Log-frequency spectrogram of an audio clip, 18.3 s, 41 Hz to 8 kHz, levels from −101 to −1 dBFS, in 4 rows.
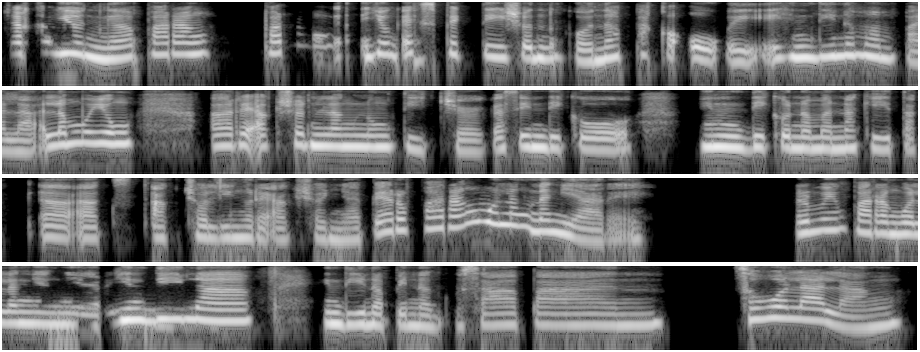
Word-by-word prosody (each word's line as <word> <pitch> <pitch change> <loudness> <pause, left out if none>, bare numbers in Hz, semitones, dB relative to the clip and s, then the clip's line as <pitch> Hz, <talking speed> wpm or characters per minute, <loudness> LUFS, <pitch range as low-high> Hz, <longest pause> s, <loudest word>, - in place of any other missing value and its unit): At 315 0 +2
saka - - -11
yun 315 -5 +6
nga 240 +1 0
parang 310 +1 0 0.2
parang 410 +10 -5 0.2
yung 295 +1 +2
expectation 245 -1 +2
ko 205 -5 -5
napaka-OA, 235 -3 -1
eh, 190 +5 -3
hindi 250 +2 +4
naman 270 -5 +2
pala. 175 -6 -5
Alam 265 +5 +2
mo - - +1
yung, 280 0 +3 0.4
ah, 245 - +1
reaksyon 250 0 +2
lang 235 0 +4
nung 230 0 +3
teacher 180 -5 -4
kasi 220 +3 0
hindi 215 -2 +1
ko 195 +2 -3 0.3
hindi 230 -1 +5
ko 225 0 -2
naman 205 -1 +1
nakita 205 -2 -4
k - - -66 0.2
ah, 185 -1 -2
aks - - -8
actually 190 0 -3
yung 195 -1 -3
reaksyon 175 0 -6
niya 170 - -7
pero 285 +5 0
parang 350 +5 -1
walang 430 -8 +3
nangyari. 225 - 0 0.8
Alam 260 +1 0
mo - - -1
yung 330 - -13
parang 255 -2 +1
walang 230 -2 +2
nangyari? 210 -3 -2
Hindi 275 +1 +6
na 260 -1 +4 0.4
hindi 215 -1 +2
na 200 - -1
pinag-usapan, 200 +1 -4 0.4
so 285 +2 +2
wala 300 -3 +2
lang. 185 +2 -4
230 Hz, 175 wpm, -22 LUFS, 200-275 Hz, 0.8 s, yun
